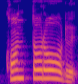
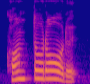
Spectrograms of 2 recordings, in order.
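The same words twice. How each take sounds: First: It is said with Japanese katakana pronunciation. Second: It is said with Japanese katakana pronunciation.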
